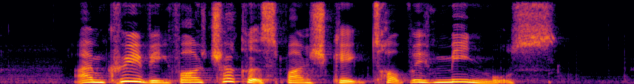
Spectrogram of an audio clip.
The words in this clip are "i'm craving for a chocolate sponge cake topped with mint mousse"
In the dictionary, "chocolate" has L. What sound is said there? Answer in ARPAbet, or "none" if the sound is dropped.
none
